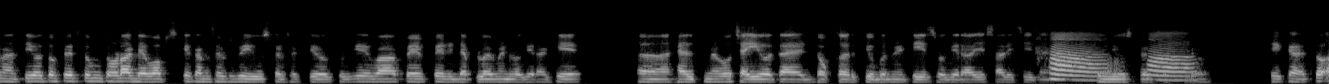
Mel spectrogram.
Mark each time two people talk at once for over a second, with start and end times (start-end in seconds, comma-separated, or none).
10.5-12.0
